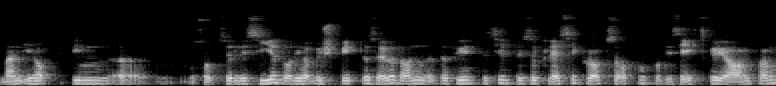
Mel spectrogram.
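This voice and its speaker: A fairly high-pitched man with an Austrian accent, fairly quick and fairly even in intonation. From Upper Austria. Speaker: podcast guest. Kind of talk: casual chat.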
